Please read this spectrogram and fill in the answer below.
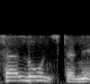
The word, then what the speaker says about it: Launceston: It's Launceston in Cornwall. – It's Launceston.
